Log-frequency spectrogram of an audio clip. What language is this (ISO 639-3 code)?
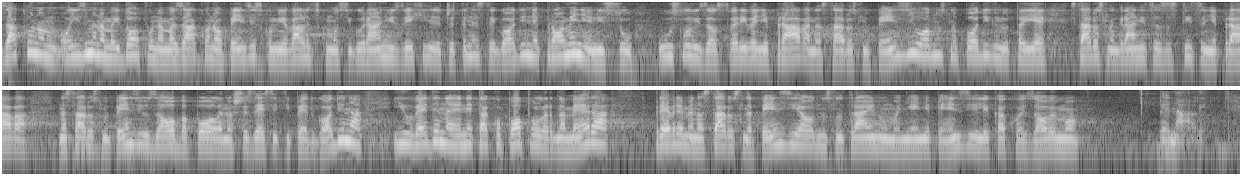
srp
